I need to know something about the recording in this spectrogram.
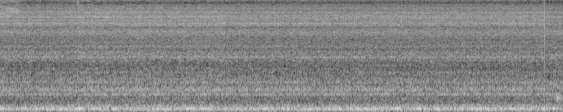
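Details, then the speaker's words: Residential gas furnace during its sequence of operation, gas valve opening and burners lighting: steady, even low roar with no surging, popping or rumbling; normal burner operation. "will open and now we have combustion in the combustion chamber."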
